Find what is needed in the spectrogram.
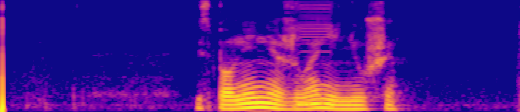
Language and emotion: Russian, neutral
